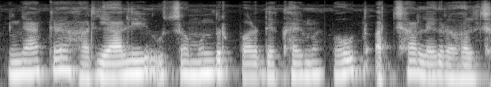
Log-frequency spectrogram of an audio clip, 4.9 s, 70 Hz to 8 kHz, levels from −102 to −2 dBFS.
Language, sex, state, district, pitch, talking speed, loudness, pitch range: Maithili, male, Bihar, Samastipur, 140 Hz, 160 wpm, -16 LUFS, 125-150 Hz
